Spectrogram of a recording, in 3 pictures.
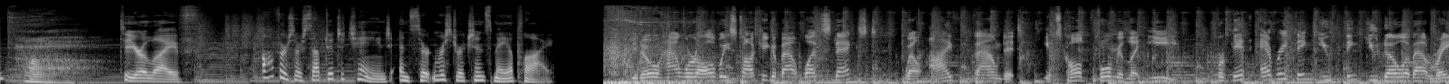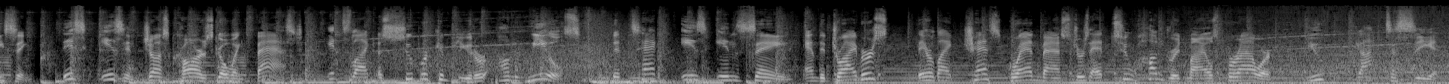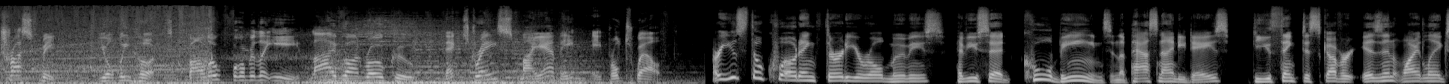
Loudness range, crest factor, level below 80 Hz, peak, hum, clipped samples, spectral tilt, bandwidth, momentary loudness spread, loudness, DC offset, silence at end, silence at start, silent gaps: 2 LU; 20 dB; -32 dBFS; -2 dBFS; none; under 0.1%; -4 dB/octave; 17 kHz; 6 LU; -22 LUFS; under 0.1%; 0 s; 0 s; 5.84-6.01 s, 36.03-36.09 s, 38.47-38.52 s, 41.31-41.46 s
